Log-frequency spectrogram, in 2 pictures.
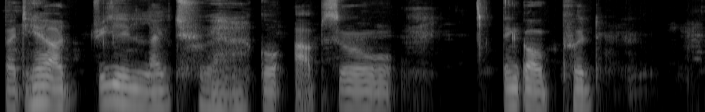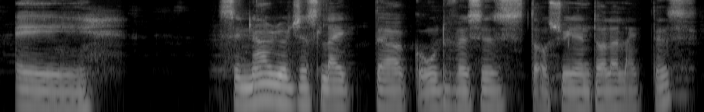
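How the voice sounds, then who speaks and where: A man who is not a native English speaker, talking through forex charts in a halting way and repeating words as he goes. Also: low voice, steady tone, darkish tone. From South Africa. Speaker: forex trader. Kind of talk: chart analysis commentary.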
